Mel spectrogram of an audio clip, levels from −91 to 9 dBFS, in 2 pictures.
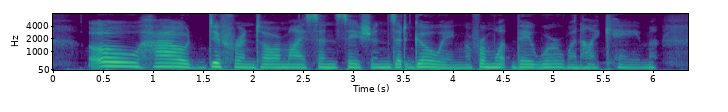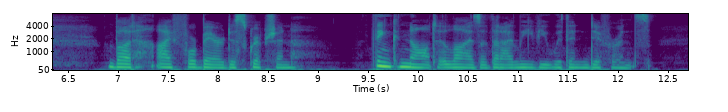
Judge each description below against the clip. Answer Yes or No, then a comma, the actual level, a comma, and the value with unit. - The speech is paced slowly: Yes, slow, 130 wpm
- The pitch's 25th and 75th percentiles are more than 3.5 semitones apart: No, narrow, 2.4 semitones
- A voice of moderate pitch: Yes, medium, 160 Hz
